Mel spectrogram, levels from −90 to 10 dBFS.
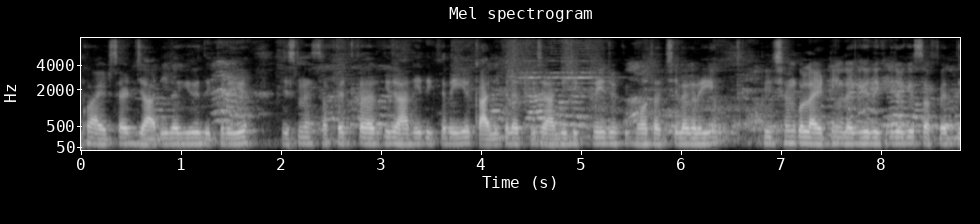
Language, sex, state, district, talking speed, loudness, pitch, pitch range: Hindi, male, Chhattisgarh, Rajnandgaon, 270 wpm, -21 LUFS, 115 Hz, 110-120 Hz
